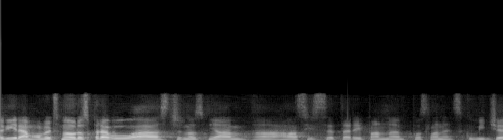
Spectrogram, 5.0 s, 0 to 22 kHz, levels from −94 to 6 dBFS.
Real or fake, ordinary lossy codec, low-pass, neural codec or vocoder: fake; AAC, 64 kbps; 7.2 kHz; codec, 16 kHz, about 1 kbps, DyCAST, with the encoder's durations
